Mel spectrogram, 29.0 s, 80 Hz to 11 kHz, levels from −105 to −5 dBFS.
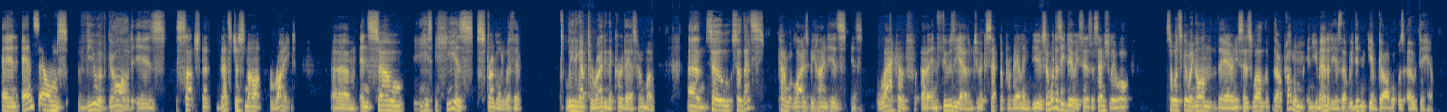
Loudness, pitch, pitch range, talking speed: -23 LUFS, 120 Hz, 110-140 Hz, 170 wpm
